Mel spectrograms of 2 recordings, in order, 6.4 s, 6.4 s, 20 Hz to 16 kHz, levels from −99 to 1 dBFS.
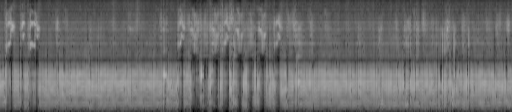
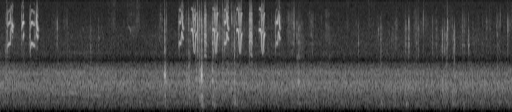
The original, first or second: second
